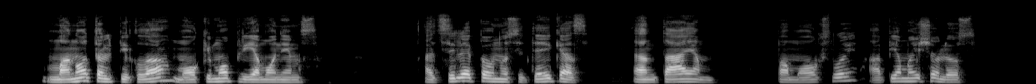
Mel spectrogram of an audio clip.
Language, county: Lithuanian, Marijampolė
